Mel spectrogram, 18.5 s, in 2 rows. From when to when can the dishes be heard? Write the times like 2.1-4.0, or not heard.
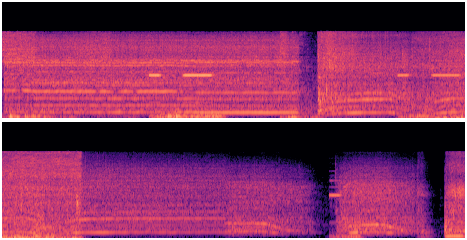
not heard.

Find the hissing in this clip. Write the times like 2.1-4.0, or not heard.
0.0-2.8, 5.5-10.9.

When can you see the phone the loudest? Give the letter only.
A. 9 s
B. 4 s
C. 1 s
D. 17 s
B.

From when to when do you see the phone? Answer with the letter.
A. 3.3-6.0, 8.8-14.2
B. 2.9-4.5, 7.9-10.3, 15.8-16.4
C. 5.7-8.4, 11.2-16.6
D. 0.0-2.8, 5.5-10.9
B.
